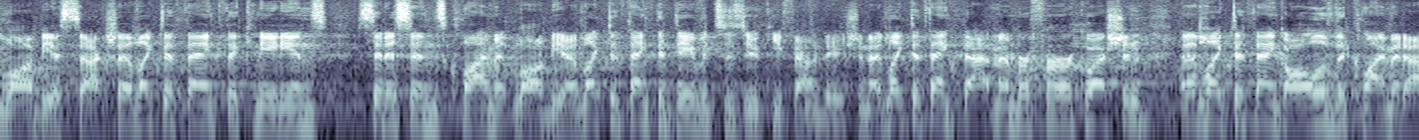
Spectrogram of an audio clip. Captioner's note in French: voix de l'interprète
